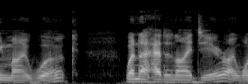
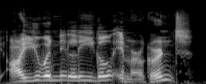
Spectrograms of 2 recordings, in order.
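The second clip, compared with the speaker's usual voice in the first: loud, higher accusing question; 10 semitones higher, 7 dB louder than usual. A narrator's reading. Doctor pressing the stranger, loud accusing question. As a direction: press him hard with the question.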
